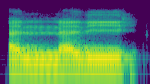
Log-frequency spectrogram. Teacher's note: Makhraj hamzah baris atas nipis. Ketat bunyi a. Jangan baca allazi, jangan bunyi malas tu.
